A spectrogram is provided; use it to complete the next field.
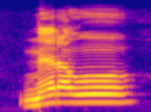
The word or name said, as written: woo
